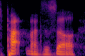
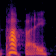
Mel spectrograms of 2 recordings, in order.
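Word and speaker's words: Pape Matar Sarr: We know it's Pat Matasar. Everyone calls him Pape and I think out of being polite, he's called himself Pape for a little while, but even this year, he's now back to Pat Matasar.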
